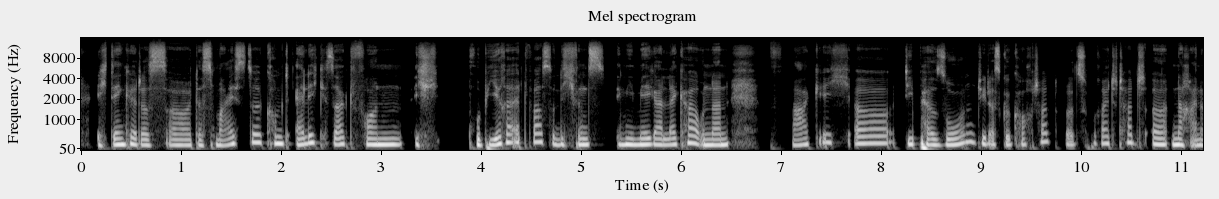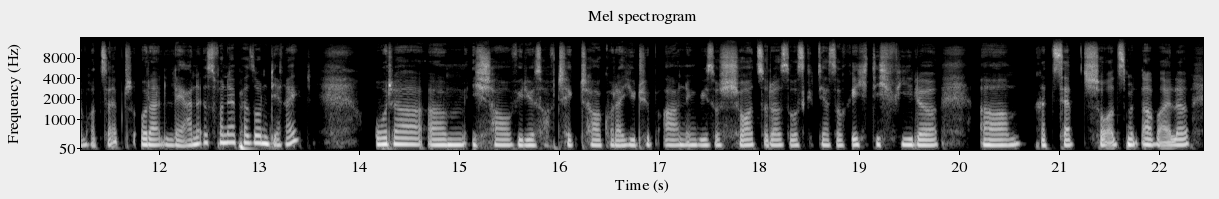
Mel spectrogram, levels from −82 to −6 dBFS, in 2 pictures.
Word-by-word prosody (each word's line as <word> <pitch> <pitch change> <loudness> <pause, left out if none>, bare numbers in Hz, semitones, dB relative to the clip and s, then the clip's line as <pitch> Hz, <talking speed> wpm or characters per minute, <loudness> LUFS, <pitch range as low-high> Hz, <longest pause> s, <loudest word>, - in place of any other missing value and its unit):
Ich 170 - -5
denke, 195 +2 +4
das 180 -2 -2
äh, 175 0 -1
das 175 +3 -4
meiste 220 +9 0
kommt 225 0 +2
ehrlich 230 +7 +2
gesagt 205 +1 -3
von 195 0 +4
ich 195 - -4 0.3
probiere 195 +8 +2
etwas 275 -1 -3
und 195 -2 -1
ich - - -4
find's 190 0 +1
irgendwie 195 -1 +4
mega 195 0 +4
lecker 205 +5 0
und 180 -1 +3
dann 180 +1 +4 0.6
frage 180 +4 -4
ich, 260 - -8
äh, 235 +1 0 0.2
die 205 - +2
Person, 190 +8 +2
die 220 - -1
das 195 - -3
gekocht 190 +6 -6
hat 280 0 -5
oder - - -6
zubereitet 230 +3 -6
hat, 255 -4 -5
äh, 195 -2 +3
nach 190 -1 +4
einem 175 0 -2
Rezept 190 - -5
oder 185 -1 +3
lerne 180 +1 0
es 255 - -1
von 255 -1 +3
der 260 - +2
Person 240 -3 +5
direkt 215 - -3 0.6
oder, 200 -1 +4
ähm, 180 +1 +4
ich 185 -3 0
schaue 180 0 -1
Videos 175 -1 +1
auf - - -17
TikTok 175 0 -3
oder 165 - +1
Youtube 180 +2 -2
an, 175 +1 -1
irgendwie 180 0 0
so 175 0 -1
Shorts 175 +1 0
oder 175 +1 0
so. 175 -1 0
Es 165 - 0
gibt - - -15
ja 175 - 0
so 170 - -3
richtig 185 +1 -1
viele, 185 -2 +2 0.4
ähm, 180 +2 +2 0.2
Rezeptshorts 175 +2 +1
mittlerweile, 190 -1 +2
190 Hz, 180 wpm, -23 LUFS, 180-205 Hz, 0.6 s, Person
